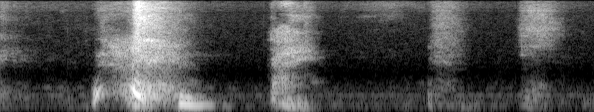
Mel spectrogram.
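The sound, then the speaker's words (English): A loud sneeze with a sharp intake and explosive burst, followed by a few short, quieter breathy sniffs trailing off in otherwise silent surroundings. “I gotta sneeze.”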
